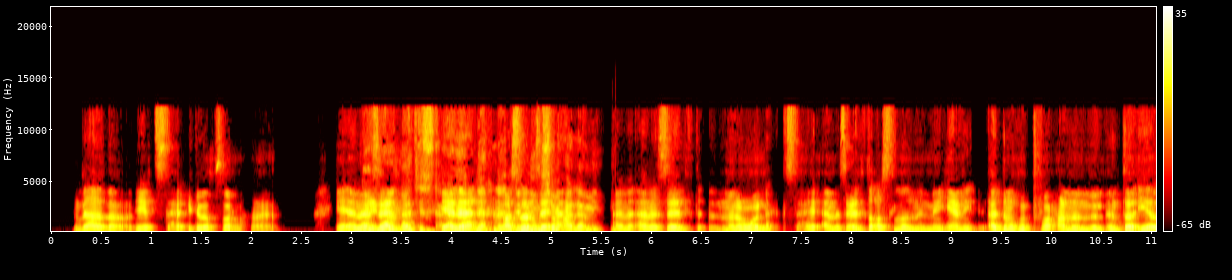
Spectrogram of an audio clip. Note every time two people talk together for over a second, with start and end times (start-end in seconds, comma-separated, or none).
3.0-5.0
